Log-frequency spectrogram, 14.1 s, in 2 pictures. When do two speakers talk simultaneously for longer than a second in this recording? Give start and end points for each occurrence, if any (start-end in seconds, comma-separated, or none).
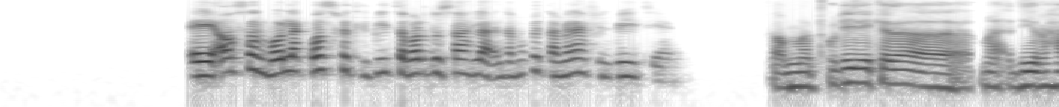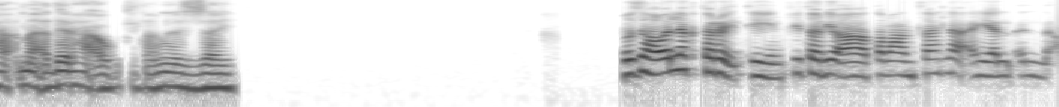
none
